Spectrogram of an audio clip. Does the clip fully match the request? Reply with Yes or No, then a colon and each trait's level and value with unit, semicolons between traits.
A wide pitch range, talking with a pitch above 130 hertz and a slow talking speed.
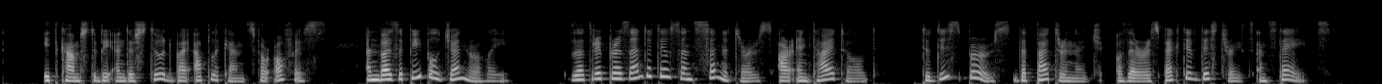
Yes: wide, 8.0 semitones; medium, 185 Hz; slow, 130 wpm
